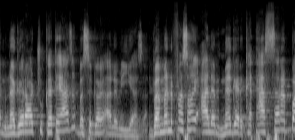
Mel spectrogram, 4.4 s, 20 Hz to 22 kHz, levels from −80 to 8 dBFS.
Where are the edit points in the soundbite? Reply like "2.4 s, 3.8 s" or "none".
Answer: 2.2 s, 3.3 s

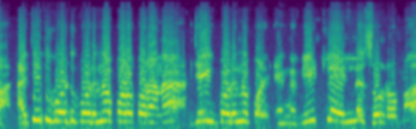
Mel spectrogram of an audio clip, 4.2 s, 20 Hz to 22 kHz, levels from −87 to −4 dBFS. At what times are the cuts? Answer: none

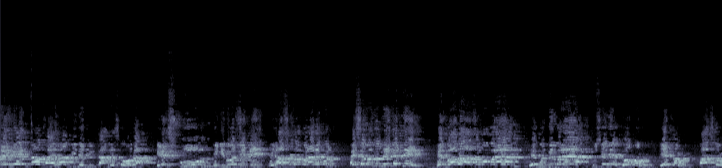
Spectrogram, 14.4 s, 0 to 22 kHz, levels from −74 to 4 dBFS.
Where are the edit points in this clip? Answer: 3.1 s

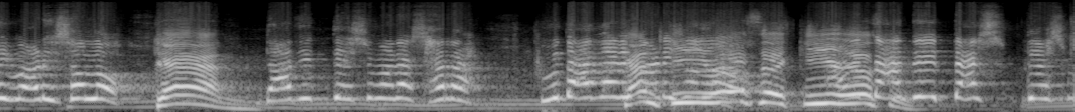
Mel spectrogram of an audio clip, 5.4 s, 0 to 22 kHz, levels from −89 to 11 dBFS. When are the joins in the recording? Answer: none

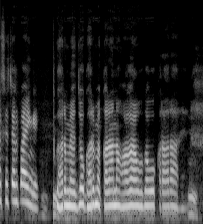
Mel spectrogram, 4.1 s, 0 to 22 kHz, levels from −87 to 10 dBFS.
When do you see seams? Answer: 1.0 s

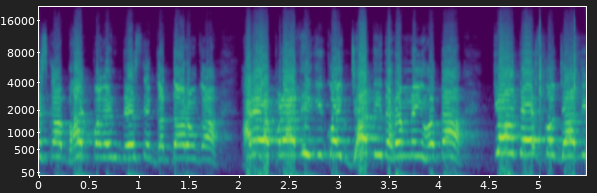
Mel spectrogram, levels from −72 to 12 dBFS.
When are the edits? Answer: 1.9 s

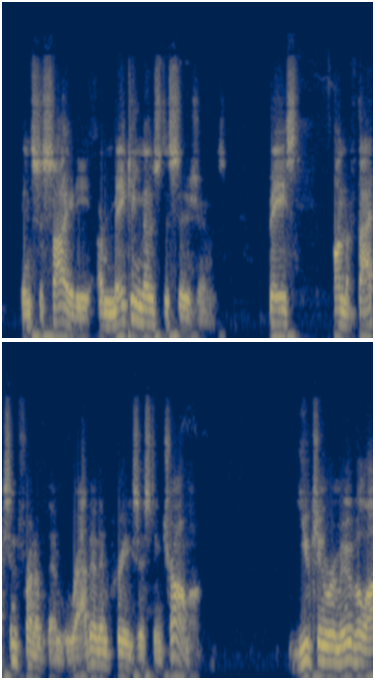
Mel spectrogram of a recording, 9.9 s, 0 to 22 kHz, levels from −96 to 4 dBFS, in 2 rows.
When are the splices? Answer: none

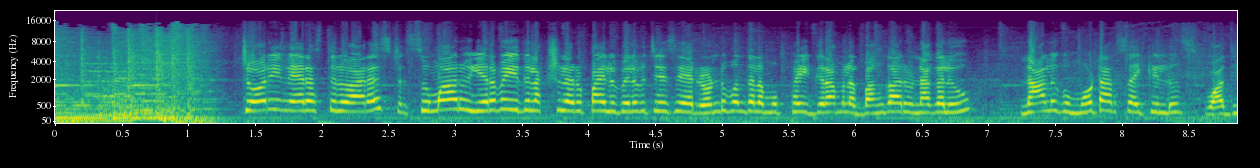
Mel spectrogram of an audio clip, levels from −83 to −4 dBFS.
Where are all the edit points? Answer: none

